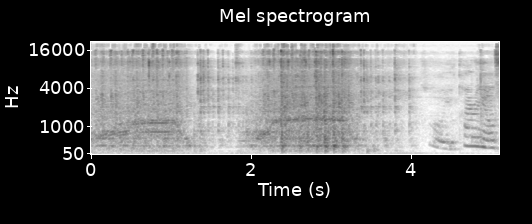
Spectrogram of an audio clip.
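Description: A sewing machine stitches fabric for a double knotted turban hat, whirring in two long steady runs with a short pause between, followed by a voice speaking at the end.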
